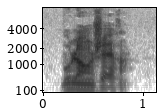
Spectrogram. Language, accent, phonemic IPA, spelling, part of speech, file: French, France, /bu.lɑ̃.ʒɛʁ/, boulangère, noun, LL-Q150 (fra)-boulangère.wav
- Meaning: female equivalent of boulanger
